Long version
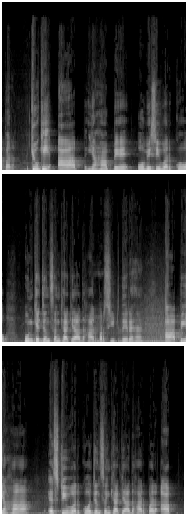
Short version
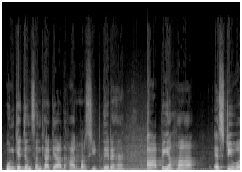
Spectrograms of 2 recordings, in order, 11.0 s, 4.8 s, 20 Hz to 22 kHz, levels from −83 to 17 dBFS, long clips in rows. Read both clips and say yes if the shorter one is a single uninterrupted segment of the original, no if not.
yes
